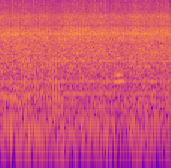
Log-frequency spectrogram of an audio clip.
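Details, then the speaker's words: Toyota Vios radiator fan motor at high speed: loud steady hiss-roar with a thin high whine over the rush of the fan; worn fan motor bearing, noisy only sometimes, fan to be removed and replaced. "ah fan talaga fan sobrang ingay yung bearing nito sobrang ingay yung fan niya malakas si kaso maingay pag maging"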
